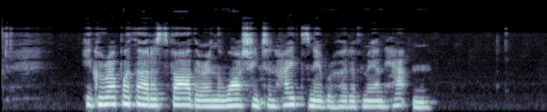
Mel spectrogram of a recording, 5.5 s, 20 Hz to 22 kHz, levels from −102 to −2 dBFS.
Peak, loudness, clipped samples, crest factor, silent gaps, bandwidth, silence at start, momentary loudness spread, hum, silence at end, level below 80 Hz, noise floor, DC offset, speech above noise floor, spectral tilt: -2 dBFS; -18 LUFS; under 0.1%; 16 dB; none; 9.6 kHz; 0.05 s; 10 LU; none; 1.15 s; -64 dBFS; -71 dBFS; under 0.1%; 54 dB; -5 dB/octave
